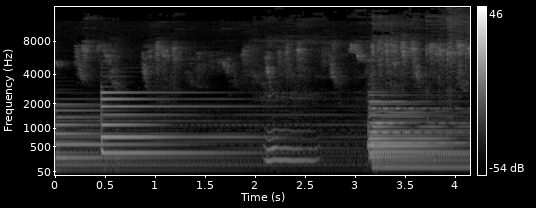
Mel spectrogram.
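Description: Nord Stage stage piano playing slow, sustained jazz-voiced chords: an E-flat minor seventh chord with an added fourth rings and fades, a short note sounds about two seconds in, then a B-flat 6/9 chord is struck about three seconds in and left to ring.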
